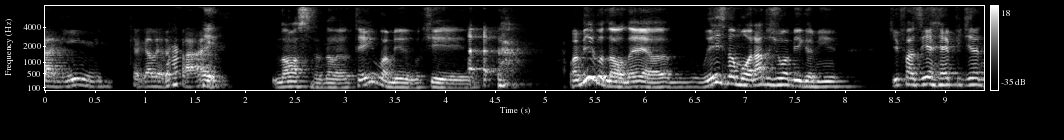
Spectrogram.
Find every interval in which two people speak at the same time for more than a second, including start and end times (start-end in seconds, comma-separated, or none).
none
